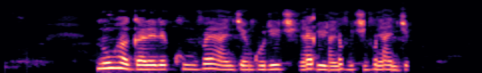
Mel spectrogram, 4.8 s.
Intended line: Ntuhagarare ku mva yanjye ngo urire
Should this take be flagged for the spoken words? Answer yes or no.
yes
